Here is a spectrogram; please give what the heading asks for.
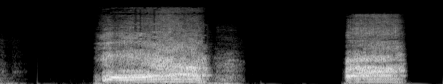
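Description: A bear gives two harsh, rumbling growls, the first long and throaty, the second shorter.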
